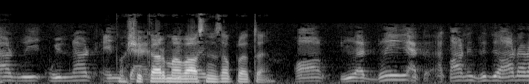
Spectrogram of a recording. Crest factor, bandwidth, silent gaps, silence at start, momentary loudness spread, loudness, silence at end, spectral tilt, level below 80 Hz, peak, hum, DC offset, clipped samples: 20 dB; 11.5 kHz; none; 0 s; 16 LU; -20 LUFS; 0 s; -5.5 dB/octave; -52 dBFS; 0 dBFS; none; 0.1%; under 0.1%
